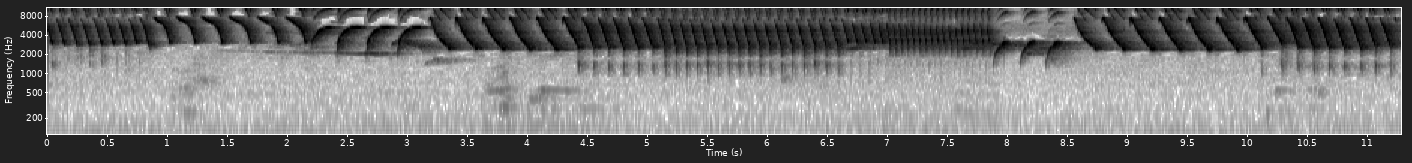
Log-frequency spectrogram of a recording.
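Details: Lively canary song intended to make other canaries respond, a continuous chain of varied tours: fast downslurred whistles, dense buzzy rolls, a short pause, then more rapid repeated notes.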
